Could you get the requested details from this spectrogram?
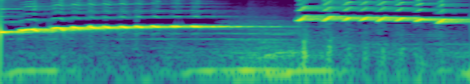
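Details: Magpie-robin morning song used to prompt other magpie-robins to sing: a long rising whistled note held for two seconds, then a rapid series of high, clipped whistled notes.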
